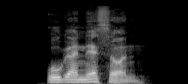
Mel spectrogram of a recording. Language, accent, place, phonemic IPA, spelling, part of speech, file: German, Germany, Berlin, /oɡaˈnɛsɔn/, Oganesson, noun, De-Oganesson.ogg
- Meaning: oganesson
